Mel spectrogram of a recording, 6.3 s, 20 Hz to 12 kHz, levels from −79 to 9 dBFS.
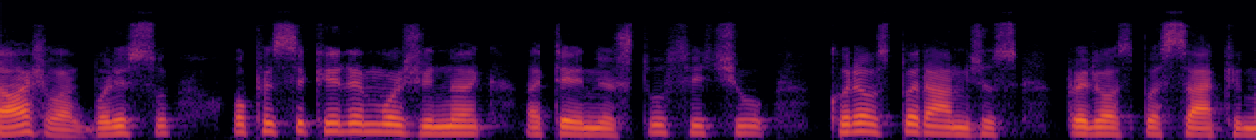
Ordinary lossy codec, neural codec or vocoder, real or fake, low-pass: Opus, 16 kbps; codec, 16 kHz, 0.5 kbps, FunCodec, trained on LibriTTS, 25 frames a second; fake; 7.2 kHz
